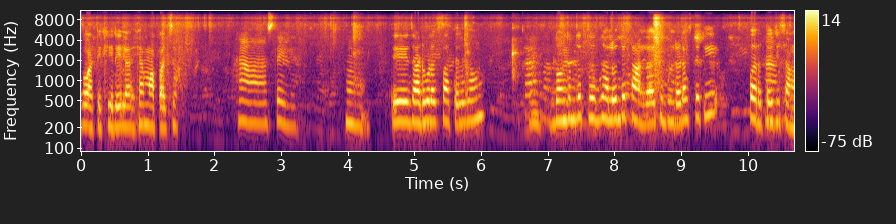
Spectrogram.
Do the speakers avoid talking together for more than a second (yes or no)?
no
